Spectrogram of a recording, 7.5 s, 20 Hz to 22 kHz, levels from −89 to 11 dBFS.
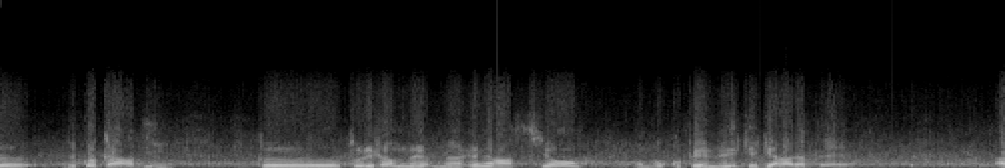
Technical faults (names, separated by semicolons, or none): clock drift buffer slips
